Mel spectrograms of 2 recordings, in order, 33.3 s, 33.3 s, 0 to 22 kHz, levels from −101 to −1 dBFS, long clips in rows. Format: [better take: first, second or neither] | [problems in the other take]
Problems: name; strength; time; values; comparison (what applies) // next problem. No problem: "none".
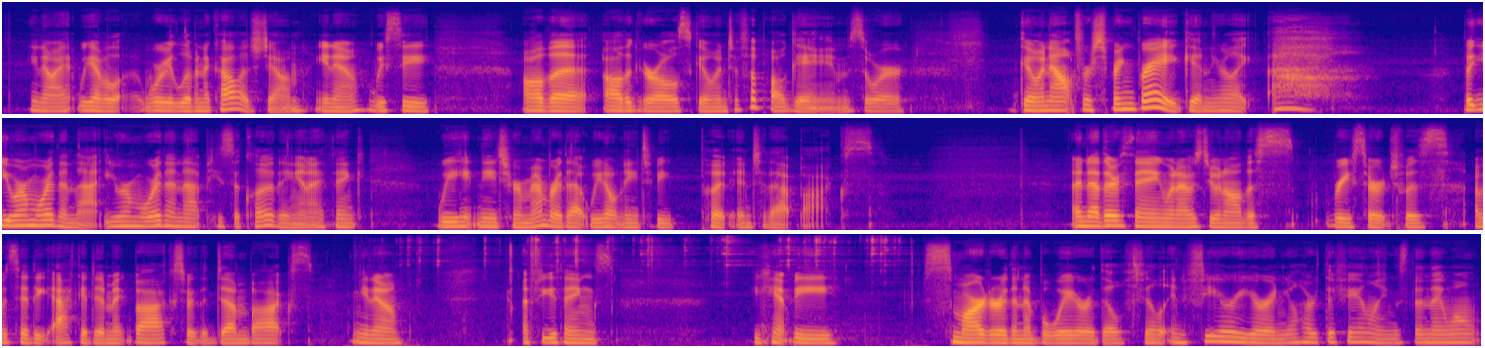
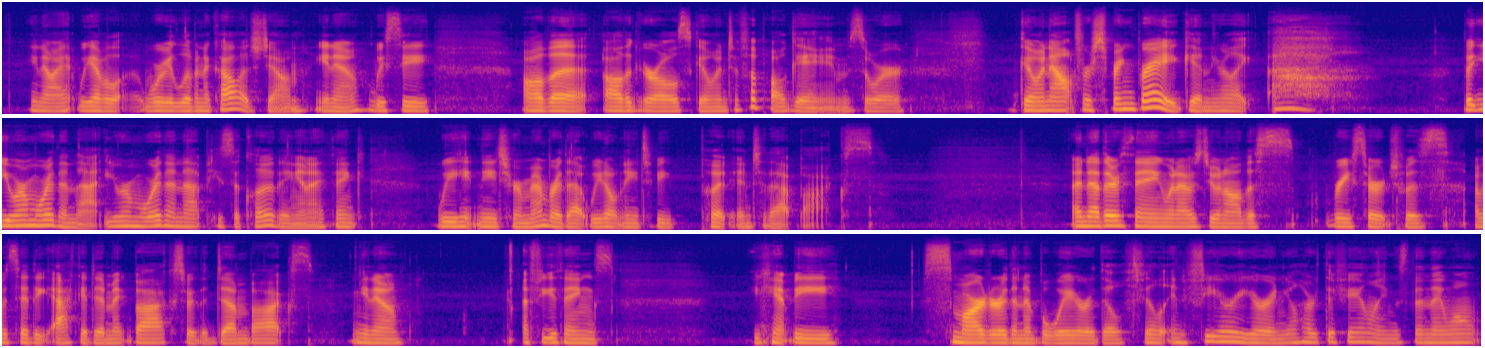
second | jangling keys; faint; from 25 to 29 s; peak 10 dB below the speech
